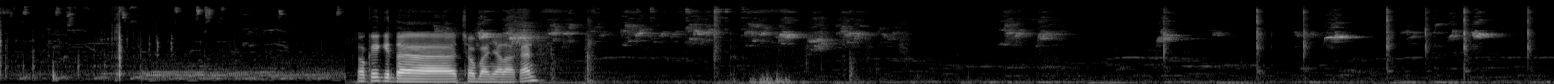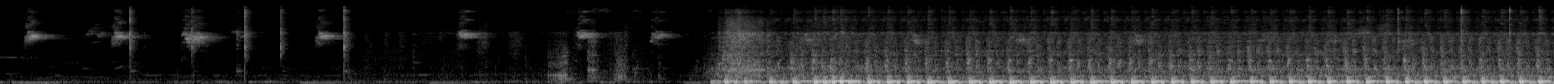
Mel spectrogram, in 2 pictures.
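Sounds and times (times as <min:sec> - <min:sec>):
small birds chirping: 0:04.3 - 0:09.2, 0:09.9 - 0:19.2, 0:23.4 - 0:31.0.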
